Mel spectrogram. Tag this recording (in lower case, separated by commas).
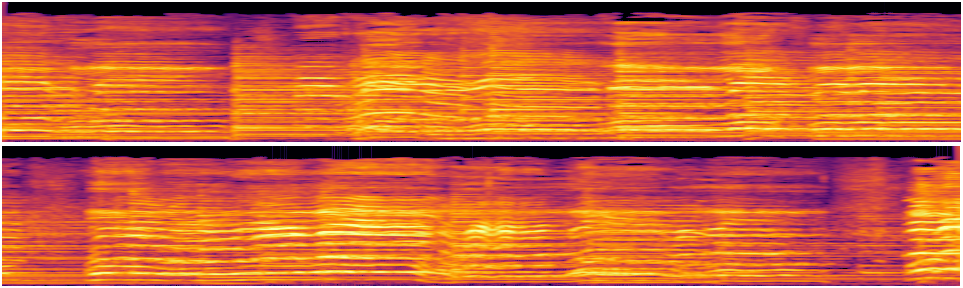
music, jingle (music)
